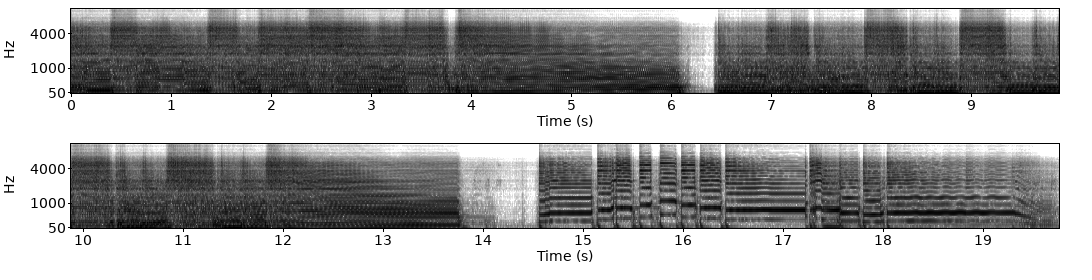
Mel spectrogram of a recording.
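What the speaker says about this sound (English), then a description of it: "we'll flip over to the octave fuzz side and see what that sounds like" Electric guitar fed through a Dr. T Labs Diamondback Terrapin pedal on its octave fuzz side, loud splatty distorted chords with two brief breaks, then sliding lead notes near the end, no talking.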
